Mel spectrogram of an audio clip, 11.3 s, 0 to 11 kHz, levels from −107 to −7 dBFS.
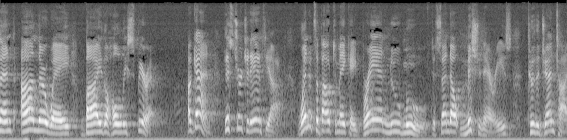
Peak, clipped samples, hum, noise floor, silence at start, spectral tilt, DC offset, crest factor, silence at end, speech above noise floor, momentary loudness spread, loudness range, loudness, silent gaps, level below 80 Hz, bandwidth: -2 dBFS; under 0.1%; none; -50 dBFS; 0 s; -3.5 dB/octave; 0.8%; 18 dB; 0 s; 30 dB; 12 LU; 5 LU; -21 LUFS; none; -58 dBFS; 10.5 kHz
